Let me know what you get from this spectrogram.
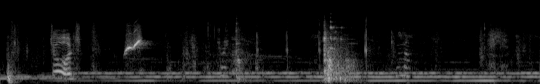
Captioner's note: whistles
